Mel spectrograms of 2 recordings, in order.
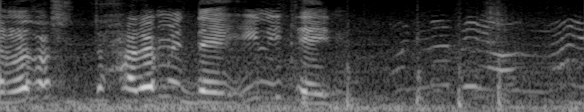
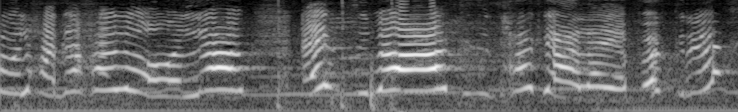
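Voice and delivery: high, loud accusing outburst; vengeful accusation; 5 semitones higher, 8 dB louder than usual. Acted. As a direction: throw the grievance back at your sister, loudly. Sister taking revenge, recalls being mocked. (عتاب غاضب بصوت عالي)

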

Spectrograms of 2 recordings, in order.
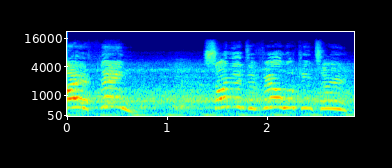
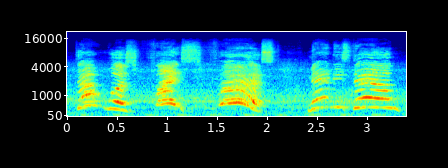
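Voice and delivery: slow, louder stretched-out yell; excited shouting; 3 semitones higher, 4 dB louder, slower than usual. Real, not acted. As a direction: drag out the shock, loud. Commentator yells at brutal spot.

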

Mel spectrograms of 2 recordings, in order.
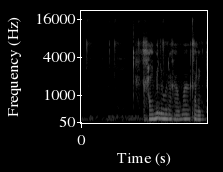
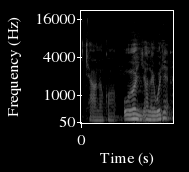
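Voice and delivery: louder startled yelp; 7 dB louder than usual. Real, not acted. Gamer startled by a monster in the water, yelping. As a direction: jump at the sudden monster.

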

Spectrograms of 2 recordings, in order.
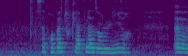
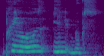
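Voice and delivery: Primrose Hill Books said slowly in an English accent; careful English accent; 3 dB louder, much slower than usual. Shown as a demonstration. Vlogger reads the bookshop name aloud, slow English accent. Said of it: "Désolée pour mon accent".

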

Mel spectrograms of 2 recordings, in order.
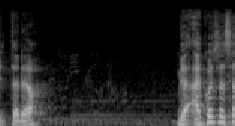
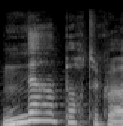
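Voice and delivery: slow, high-pitched, drawn-out disbelief; incredulous protest; 7 semitones higher, much slower than usual. Real, not acted. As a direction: stretch the words out in dismay. Indignée par le résultat. (incrédulité indignée, mots étirés dans l'aigu)

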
